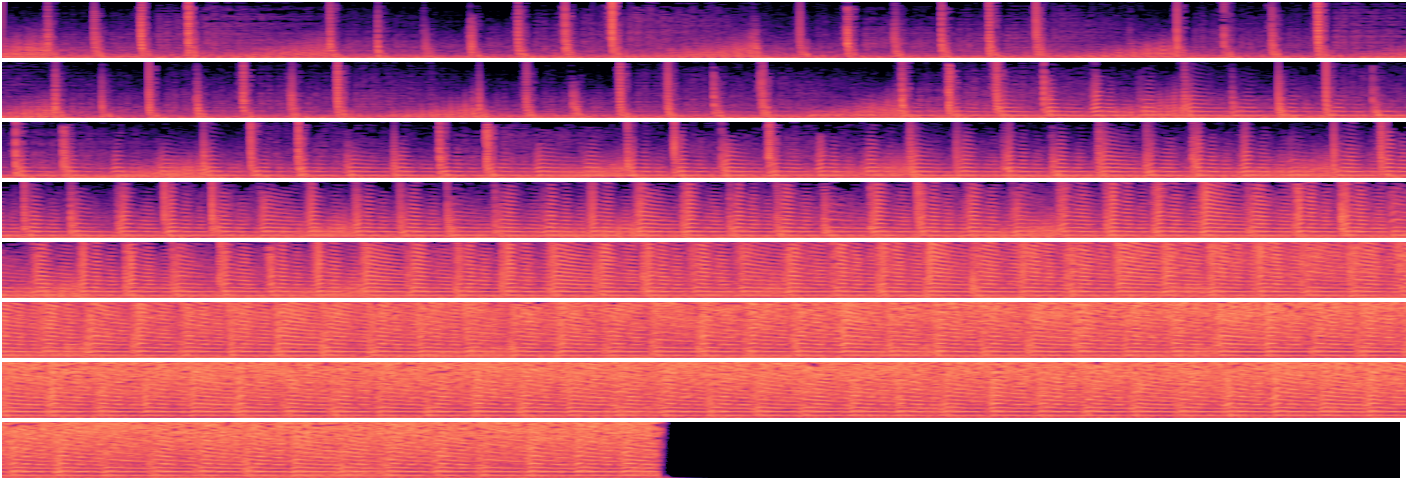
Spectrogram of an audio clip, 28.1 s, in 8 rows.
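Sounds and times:
synth pads: 0:00.0 - 0:26.4
synth pulses: 0:05.6 - 0:26.4.

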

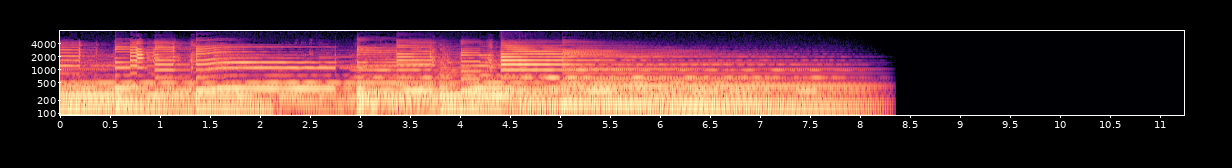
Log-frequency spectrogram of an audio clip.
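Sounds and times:
electric slide guitar ballad: 0:00.0 - 0:08.3.

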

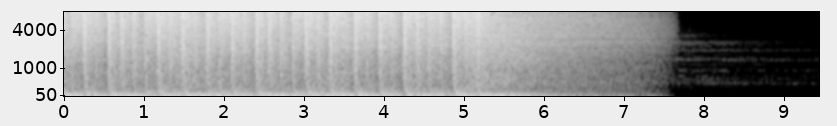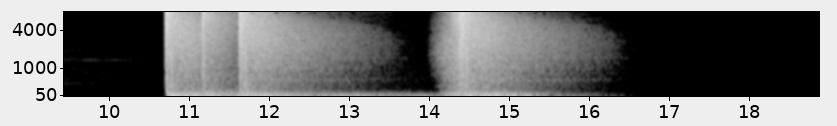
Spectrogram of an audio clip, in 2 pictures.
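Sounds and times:
percussion: 0:00.0 - 0:08.6, 0:10.7 - 0:16.1.

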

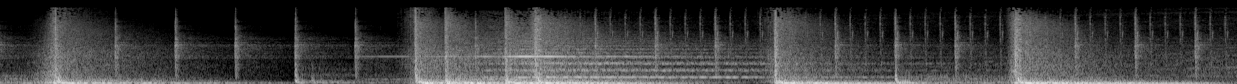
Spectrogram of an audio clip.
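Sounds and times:
percussion: 0:00.0 - 0:12.3
sound effects: 0:03.8 - 0:12.3.

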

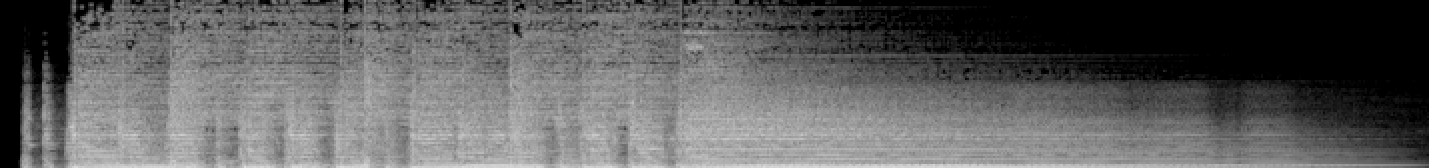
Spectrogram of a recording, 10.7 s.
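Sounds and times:
rock power chords: 0:00.2 - 0:10.7.

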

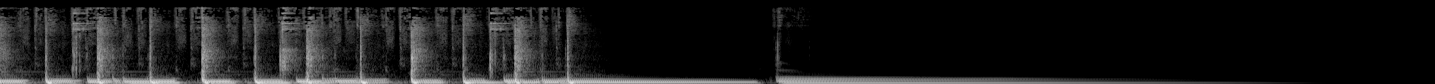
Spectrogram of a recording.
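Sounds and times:
drums: 0:00.0 - 0:06.0
bass: 0:00.0 - 0:13.4.

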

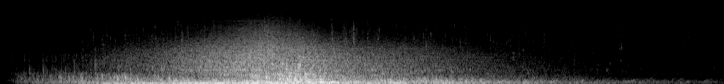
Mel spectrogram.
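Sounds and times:
sea serpent transition effect: 0:01.0 - 0:05.6.

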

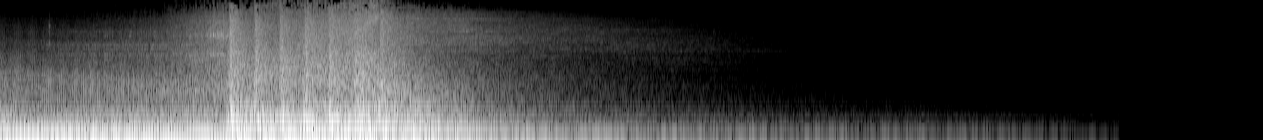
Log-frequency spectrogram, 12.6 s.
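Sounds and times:
percussion: 0:00.0 - 0:08.4.

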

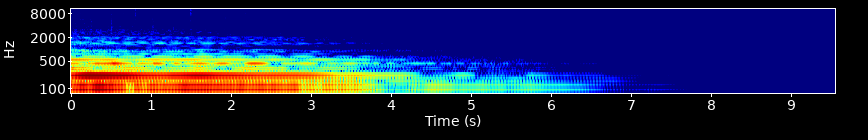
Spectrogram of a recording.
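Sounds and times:
bass: 0:00.0 - 0:07.0.

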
